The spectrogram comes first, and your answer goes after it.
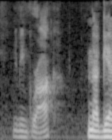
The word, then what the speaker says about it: Grok: you mean Grok? No, yeah, Gork. What's Gork up to? What's Gork? Yeah, you're saying his name wrong because I disrespect the robot.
